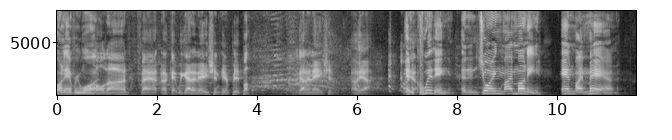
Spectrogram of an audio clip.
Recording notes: Recorded live at Belly Up Tavern in Solana Beach, CA on January 7, 2024.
